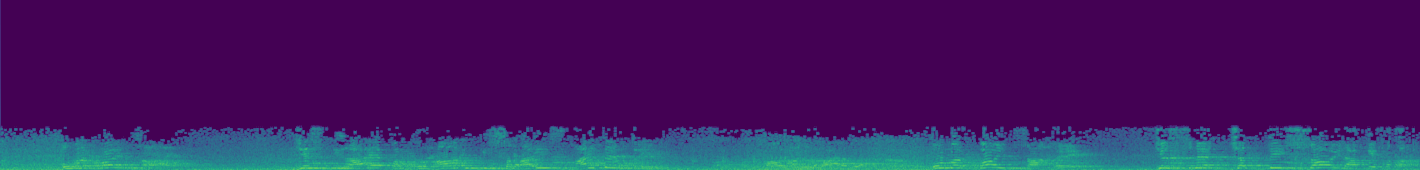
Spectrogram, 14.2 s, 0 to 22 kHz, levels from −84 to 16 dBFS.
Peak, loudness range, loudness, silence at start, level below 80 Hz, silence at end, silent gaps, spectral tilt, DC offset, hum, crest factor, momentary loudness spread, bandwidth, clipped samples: -4 dBFS; 2 LU; -16 LUFS; 0 s; -32 dBFS; 0 s; none; -4.5 dB/octave; under 0.1%; none; 12 dB; 9 LU; 5.8 kHz; under 0.1%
